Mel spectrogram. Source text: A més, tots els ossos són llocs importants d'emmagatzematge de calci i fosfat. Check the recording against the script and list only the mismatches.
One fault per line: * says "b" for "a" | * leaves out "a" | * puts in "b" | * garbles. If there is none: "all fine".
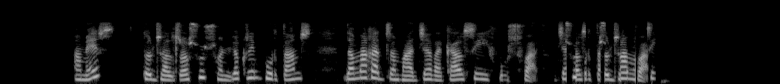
* garbles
